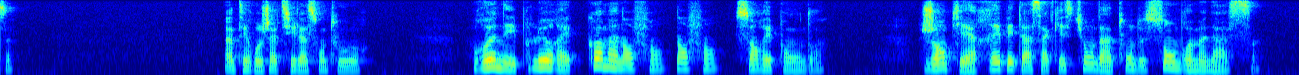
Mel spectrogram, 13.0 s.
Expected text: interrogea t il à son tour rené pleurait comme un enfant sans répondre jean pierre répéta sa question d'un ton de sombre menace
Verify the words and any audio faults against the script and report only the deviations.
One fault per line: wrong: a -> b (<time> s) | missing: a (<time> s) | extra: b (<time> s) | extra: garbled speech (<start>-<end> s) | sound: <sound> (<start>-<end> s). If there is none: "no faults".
extra: enfant (6.8 s)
